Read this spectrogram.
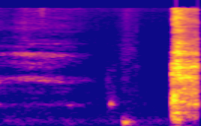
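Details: A short throaty catch, then the start of a loud, harsh cough burst that is cut off, from a speaker who is very sick at the time of recording; cough.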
